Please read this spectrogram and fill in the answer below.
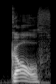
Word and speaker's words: golf: Golf does not rhyme with wolf. Golf rhymes with wolf, but that's not how you pronounce it. It's uh it looks the same, but it doesn't rhyme.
